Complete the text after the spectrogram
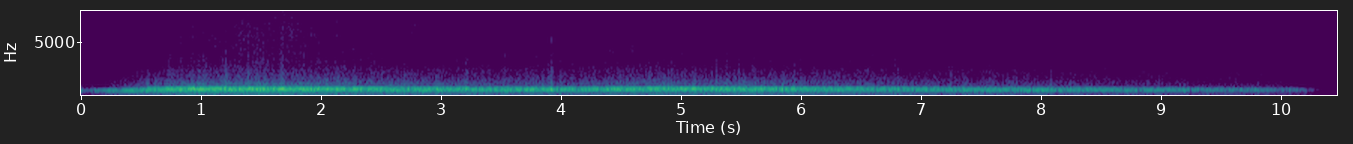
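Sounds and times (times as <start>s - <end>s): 
wind: 0.0s - 10.4s.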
